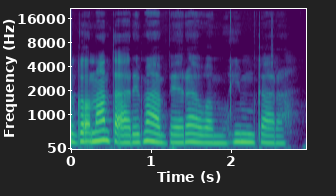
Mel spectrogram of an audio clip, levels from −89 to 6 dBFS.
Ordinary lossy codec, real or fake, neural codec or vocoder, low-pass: none; real; none; 19.8 kHz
